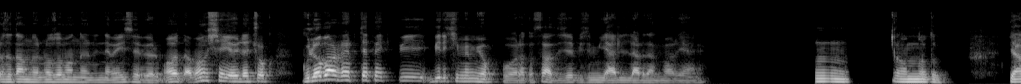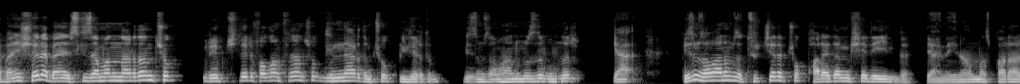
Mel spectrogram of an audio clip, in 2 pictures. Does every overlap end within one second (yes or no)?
yes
